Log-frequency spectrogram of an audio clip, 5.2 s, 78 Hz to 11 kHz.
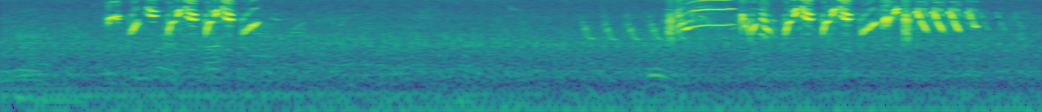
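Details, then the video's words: European goldfinch entered in the 2016 world championship of goldfinch song, delivering two phrases of fast, liquid, high-pitched twittering with sweeping notes, a brief silent gap between them. "World championship in Goldfinch Song 2016"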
